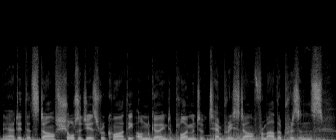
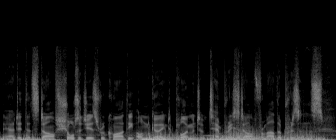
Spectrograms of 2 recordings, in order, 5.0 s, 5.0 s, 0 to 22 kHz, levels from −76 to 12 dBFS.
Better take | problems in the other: first | wind noise on the microphone; heavy; 3 dB below the speech; occasional gusts in the first

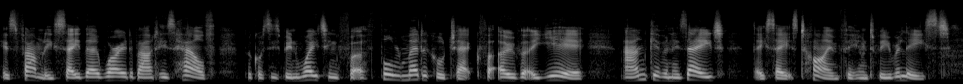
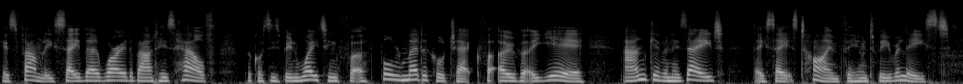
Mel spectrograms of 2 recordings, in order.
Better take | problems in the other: second | thin; somewhat; fading below 300 Hz

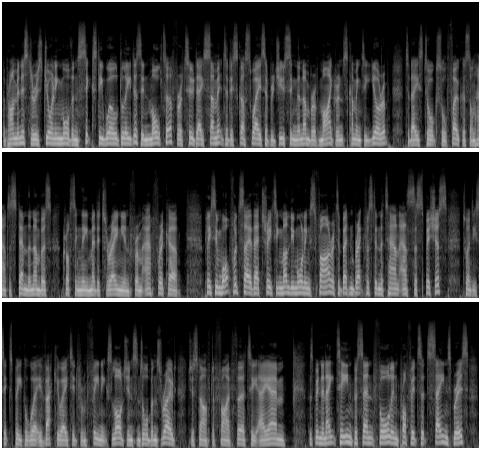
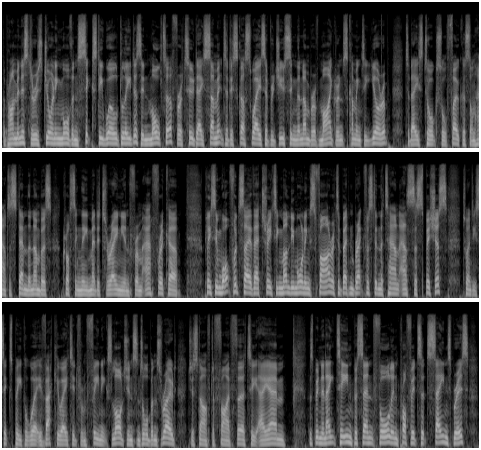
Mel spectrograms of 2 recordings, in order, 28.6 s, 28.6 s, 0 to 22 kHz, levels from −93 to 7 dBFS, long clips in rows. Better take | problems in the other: second | muffled; slightly; fading above 3 kHz

